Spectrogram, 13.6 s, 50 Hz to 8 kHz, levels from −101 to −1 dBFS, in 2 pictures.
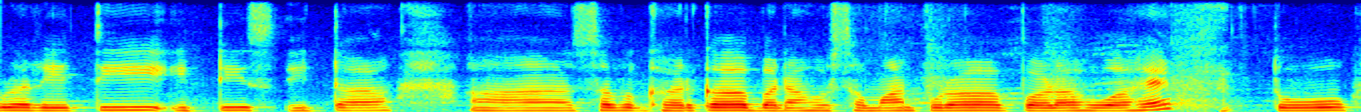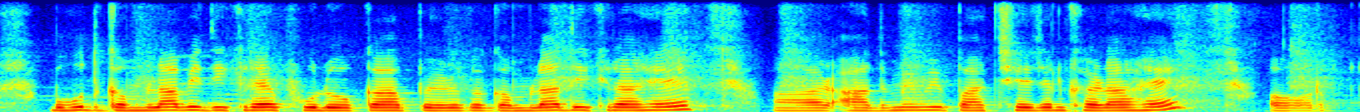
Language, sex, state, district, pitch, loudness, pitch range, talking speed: Hindi, female, Punjab, Kapurthala, 200 Hz, -18 LUFS, 190-210 Hz, 170 wpm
